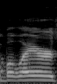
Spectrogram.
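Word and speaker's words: Belair: referee or an announcer pronounce her name Bianca bel-air she showed off all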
